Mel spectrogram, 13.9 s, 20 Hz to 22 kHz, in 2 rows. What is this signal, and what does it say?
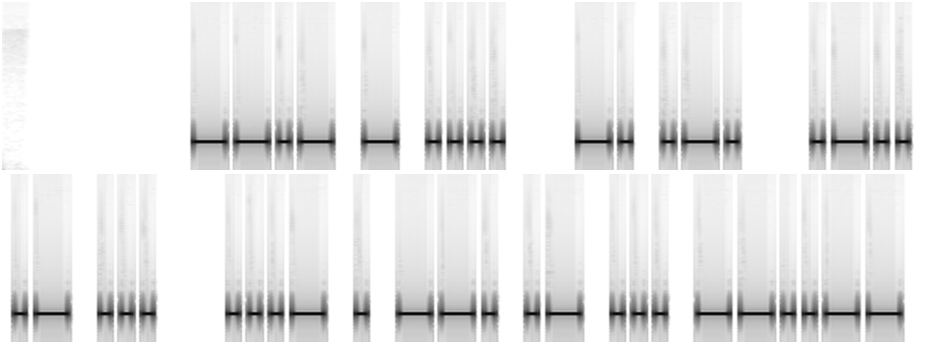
Morse code, heard as a keyed tone, about 15 wpm, 700 Hz. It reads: QTH NR LAS VEGAS,
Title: Practice QSO - Exchange 1 - Beginning - 15wpm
